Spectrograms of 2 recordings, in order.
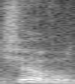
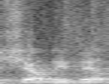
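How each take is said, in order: First: It is said the way Tennessee locals say it. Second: It is said the way outsiders say it. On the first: "but we pronounce it" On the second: "You would pronounce that here"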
